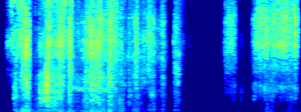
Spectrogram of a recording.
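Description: A deck of cards being shuffled: a long crisp riffling flutter, a brief pause, then a couple of shorter papery riffles, with no voices.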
